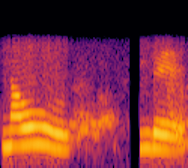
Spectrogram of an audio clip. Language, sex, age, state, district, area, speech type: Kannada, female, 18-30, Karnataka, Dharwad, urban, conversation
